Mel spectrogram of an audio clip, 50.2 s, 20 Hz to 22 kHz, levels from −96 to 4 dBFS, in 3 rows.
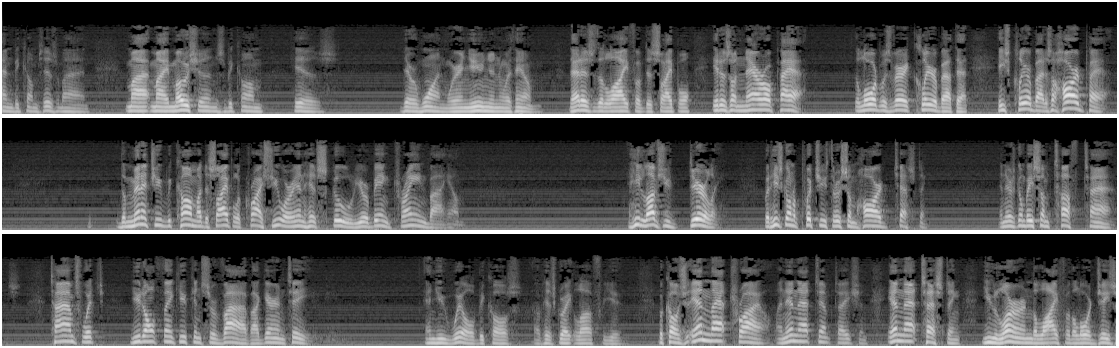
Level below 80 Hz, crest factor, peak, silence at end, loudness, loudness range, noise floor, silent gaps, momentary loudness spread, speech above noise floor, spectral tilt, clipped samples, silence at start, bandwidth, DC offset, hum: -44 dBFS; 18 dB; 0 dBFS; 0 s; -19 LUFS; 6 LU; -46 dBFS; none; 13 LU; 28 dB; -6.5 dB/octave; under 0.1%; 0 s; 9.8 kHz; under 0.1%; 60 Hz at -45 dBFS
